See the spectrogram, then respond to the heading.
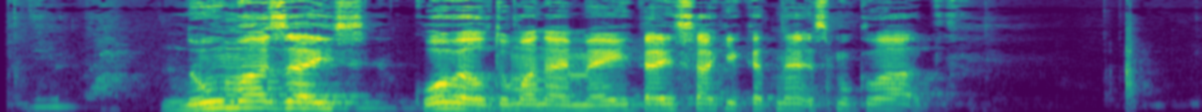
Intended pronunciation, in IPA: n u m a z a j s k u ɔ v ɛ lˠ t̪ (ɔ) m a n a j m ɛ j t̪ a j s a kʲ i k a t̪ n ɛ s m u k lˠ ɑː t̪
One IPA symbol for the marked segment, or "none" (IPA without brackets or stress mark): u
